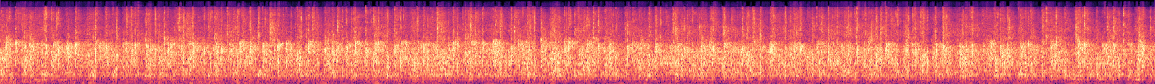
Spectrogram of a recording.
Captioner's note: applause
